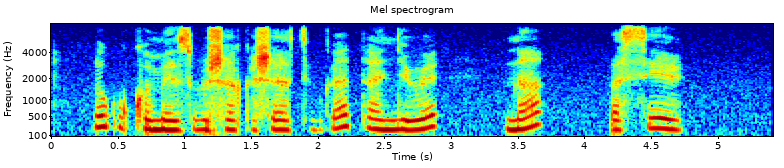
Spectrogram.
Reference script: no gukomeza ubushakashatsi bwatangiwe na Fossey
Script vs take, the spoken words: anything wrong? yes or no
no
